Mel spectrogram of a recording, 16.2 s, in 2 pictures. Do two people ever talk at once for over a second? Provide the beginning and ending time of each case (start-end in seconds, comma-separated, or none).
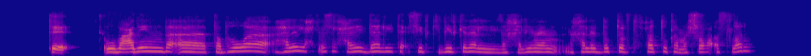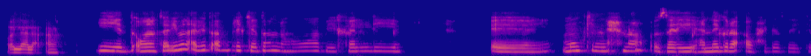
none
